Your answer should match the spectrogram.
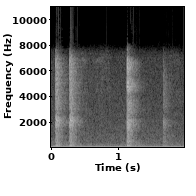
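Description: Chalk writing on a blackboard: four sharp taps of the chalk striking the board, the loudest a little over a second in.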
